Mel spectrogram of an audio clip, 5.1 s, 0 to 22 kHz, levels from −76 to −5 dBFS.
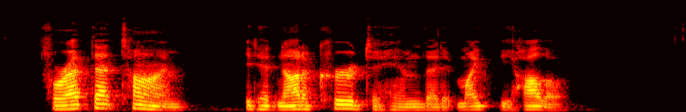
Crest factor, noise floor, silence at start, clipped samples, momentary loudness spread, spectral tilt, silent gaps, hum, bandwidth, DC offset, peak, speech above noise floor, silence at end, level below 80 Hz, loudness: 22 dB; -86 dBFS; 0.3 s; under 0.1%; 11 LU; -6.5 dB/octave; none; none; 11.5 kHz; under 0.1%; -6 dBFS; 60 dB; 0.9 s; -68 dBFS; -26 LUFS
